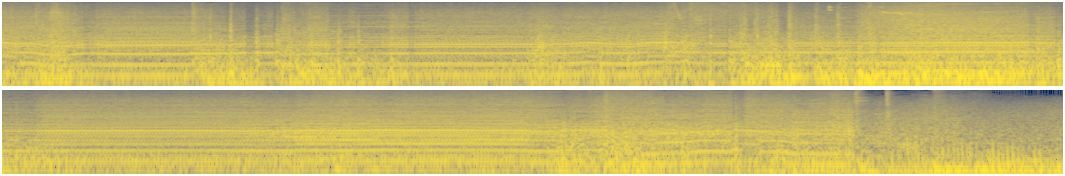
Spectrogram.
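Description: A car engine roars at high revs as it races.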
